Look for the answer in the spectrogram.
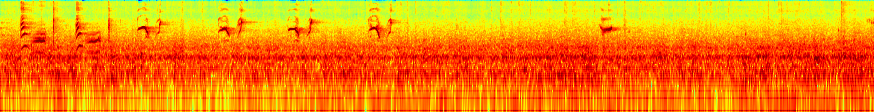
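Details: Long-tailed shrike singing, a recording meant to lure other shrikes into song: short sharp high notes given in irregular bursts about every second, some clicking, with a constant droning hum behind.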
